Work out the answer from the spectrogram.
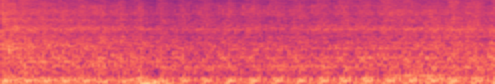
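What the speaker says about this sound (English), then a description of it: "you need to start your bike" Honda Rancher ATV engine fitted with a snorkel, running at a steady close idle with a loud, even low rumble and a rhythmic throb throughout.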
